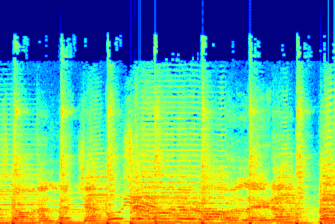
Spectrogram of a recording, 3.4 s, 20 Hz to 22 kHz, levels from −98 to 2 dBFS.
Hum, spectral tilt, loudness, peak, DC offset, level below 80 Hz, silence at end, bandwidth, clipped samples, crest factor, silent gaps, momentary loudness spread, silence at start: none; -3.5 dB/octave; -11 LUFS; 0 dBFS; under 0.1%; -30 dBFS; 0 s; 19.5 kHz; under 0.1%; 12 dB; none; 3 LU; 0 s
